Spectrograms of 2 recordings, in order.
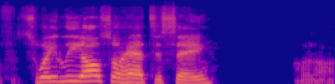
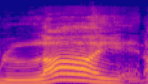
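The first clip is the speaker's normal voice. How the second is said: "lying" loud and drawn out; stress on LYING; 3 semitones lower, 7 dB louder than usual. Acted. Reading out [name]'s angry post to [name], loud stress on "lying". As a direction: stretch out "lying" loudly as if in capitals. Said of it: "all caps".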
